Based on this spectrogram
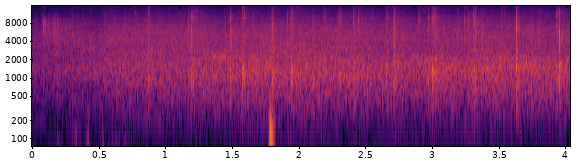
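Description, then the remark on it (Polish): Steady applause from an audience, a dense wash of many hands clapping at an even, moderate level, with one sharper clap standing out briefly. “O, brawo.”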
